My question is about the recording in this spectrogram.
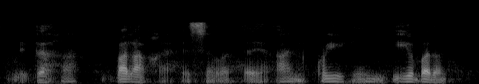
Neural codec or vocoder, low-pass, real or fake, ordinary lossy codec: codec, 16 kHz in and 24 kHz out, 0.6 kbps, FocalCodec, streaming, 4096 codes; 7.2 kHz; fake; none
